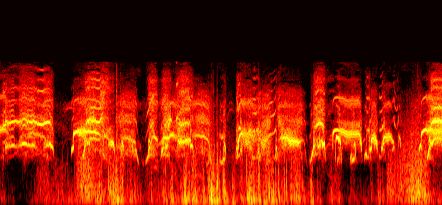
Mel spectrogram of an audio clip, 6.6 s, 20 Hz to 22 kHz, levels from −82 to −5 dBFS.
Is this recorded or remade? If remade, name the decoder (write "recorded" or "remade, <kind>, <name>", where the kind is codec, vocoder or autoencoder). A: recorded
